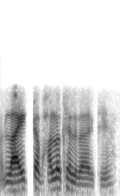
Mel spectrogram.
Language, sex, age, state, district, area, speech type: Bengali, male, 18-30, West Bengal, Paschim Medinipur, urban, conversation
